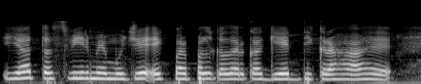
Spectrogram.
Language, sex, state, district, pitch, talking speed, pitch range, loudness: Hindi, female, Arunachal Pradesh, Papum Pare, 250 Hz, 170 wpm, 245-270 Hz, -14 LUFS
